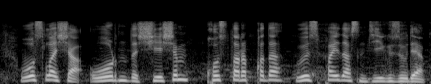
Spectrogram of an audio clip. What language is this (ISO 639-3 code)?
kaz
